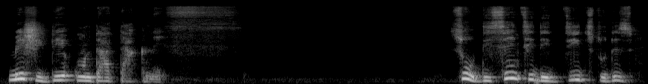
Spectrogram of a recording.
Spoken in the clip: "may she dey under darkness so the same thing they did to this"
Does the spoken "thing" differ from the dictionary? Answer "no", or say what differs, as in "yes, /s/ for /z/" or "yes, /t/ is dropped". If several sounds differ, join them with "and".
yes, /t/ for /θ/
